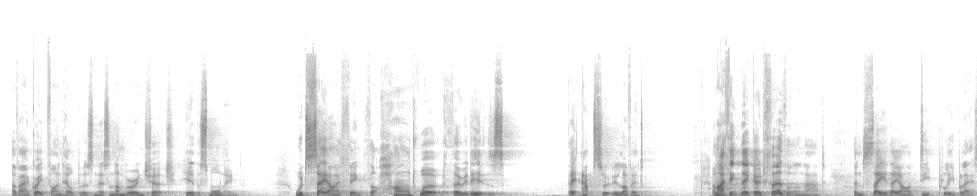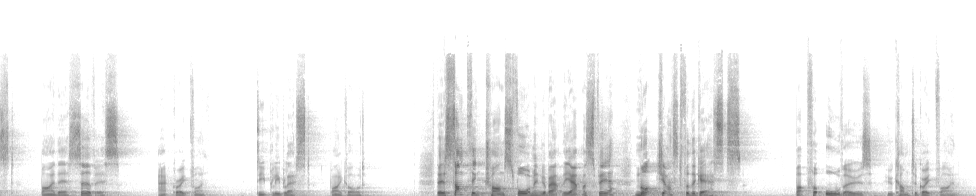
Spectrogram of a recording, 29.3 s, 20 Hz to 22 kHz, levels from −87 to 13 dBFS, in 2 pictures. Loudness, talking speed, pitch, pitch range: -34 LUFS, 140 wpm, 110 Hz, 90-145 Hz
